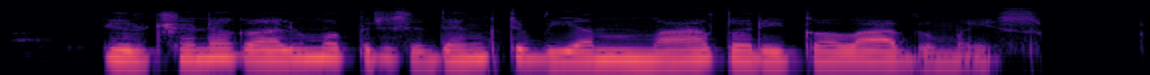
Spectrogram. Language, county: Lithuanian, Vilnius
